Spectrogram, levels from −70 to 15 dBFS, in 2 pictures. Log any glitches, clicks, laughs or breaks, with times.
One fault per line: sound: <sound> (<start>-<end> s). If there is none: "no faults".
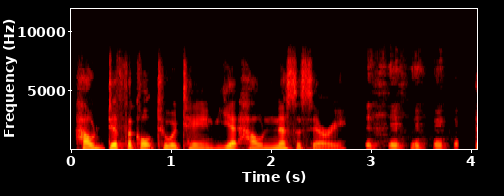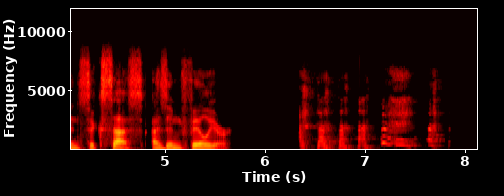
sound: laugh (2.9-3.9 s)
sound: laugh (6.3-7.9 s)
